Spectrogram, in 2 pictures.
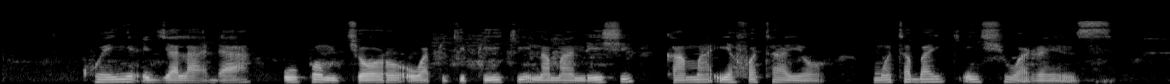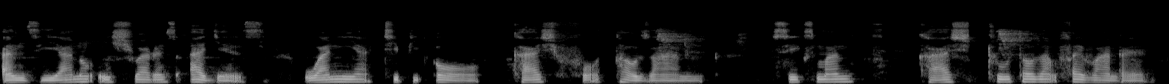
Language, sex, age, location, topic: Swahili, female, 25-35, Mombasa, finance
